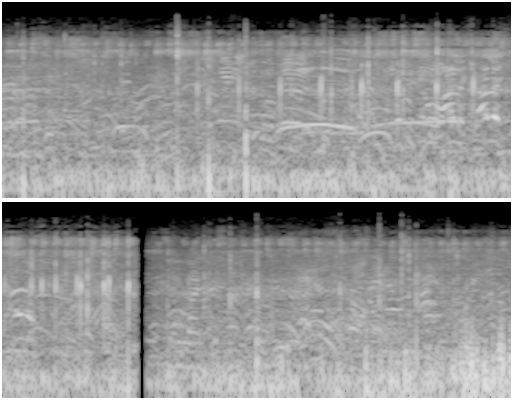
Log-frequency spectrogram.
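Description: Outdoor chatter and calls from many people across busy beach volleyball courts, with scattered sharp slaps and knocks. The sound cuts out briefly about six and a half seconds in.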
